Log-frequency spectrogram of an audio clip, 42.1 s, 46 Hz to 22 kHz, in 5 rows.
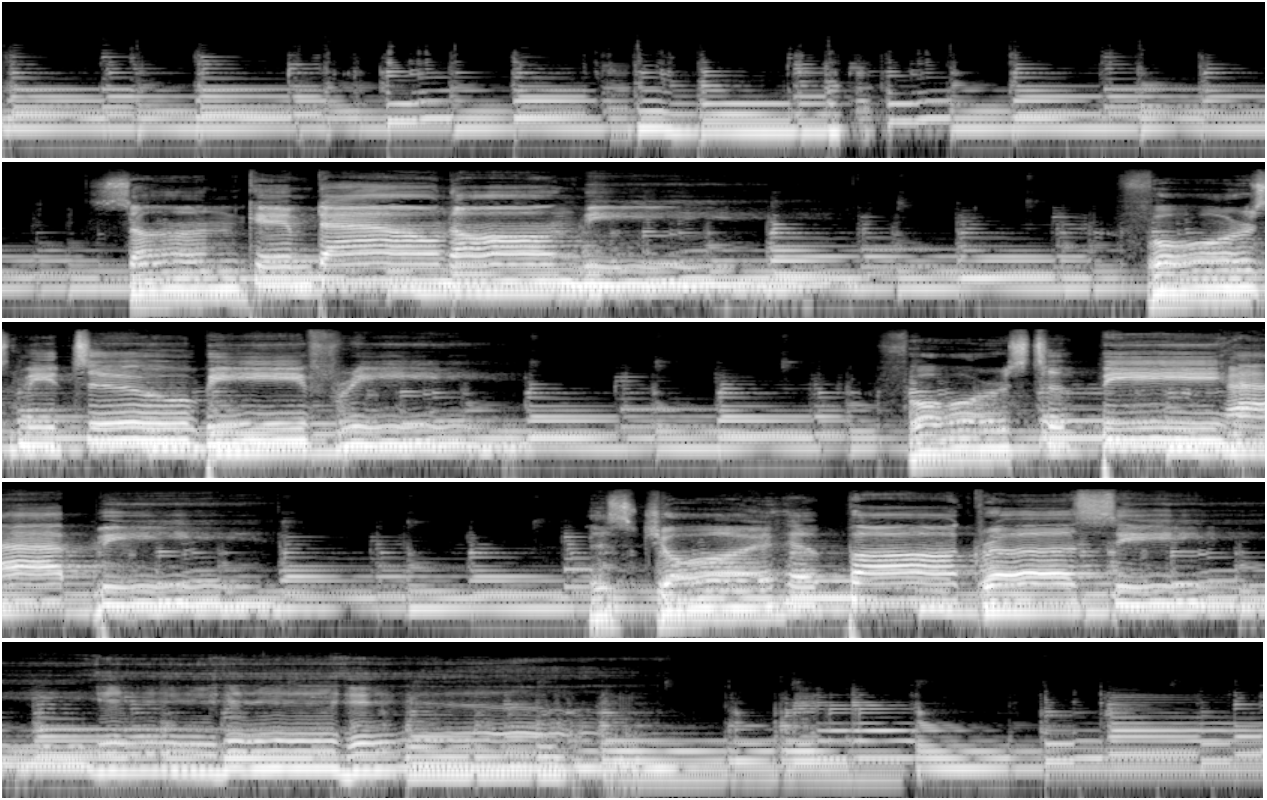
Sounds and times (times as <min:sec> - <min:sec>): Music: 0:00.0 - 0:42.0.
